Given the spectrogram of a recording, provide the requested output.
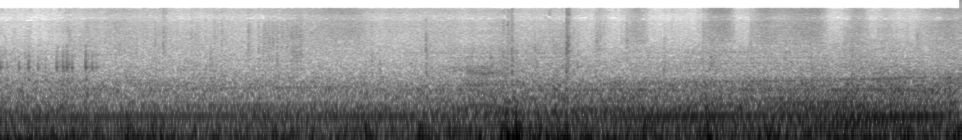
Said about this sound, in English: She pulls strong. I mean, it's a sounds so good. It's a stout car. Third gear.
